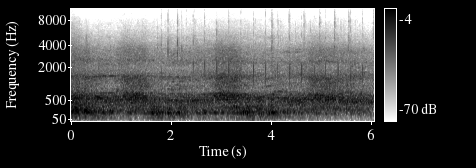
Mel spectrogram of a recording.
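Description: Crowd applause at a German third-division football match between FC Hansa Rostock and FC Erzgebirge Aue, a steady distant wash of clapping and stadium noise lasting throughout, with no clear talk over it.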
